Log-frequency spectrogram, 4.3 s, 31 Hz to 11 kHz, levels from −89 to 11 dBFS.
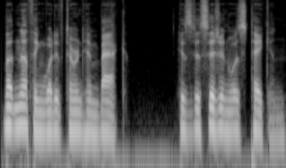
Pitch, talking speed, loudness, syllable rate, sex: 110 Hz, 155 wpm, -18 LUFS, 4.6 syllables/s, male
